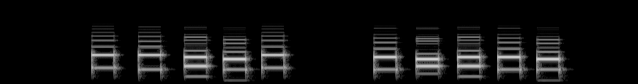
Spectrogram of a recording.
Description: DTMF, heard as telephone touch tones, dialled by hand, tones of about 220 ms. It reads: 63816 27821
